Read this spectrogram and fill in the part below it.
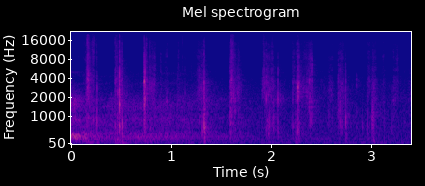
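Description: Tarot advice cards being shuffled close by, a quick run of crisp riffling slaps and soft papery flicks in an irregular rhythm, fairly quiet.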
